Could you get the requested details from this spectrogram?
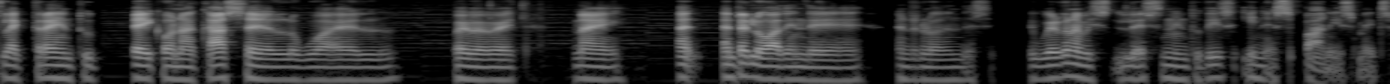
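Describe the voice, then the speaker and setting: Chatty Yorkshire man, low dry voice. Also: creaky, fairly bright tone, no echo. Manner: chatty, rambling, breaks off mid-sentence. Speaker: streamer. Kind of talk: casual live-stream commentary.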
